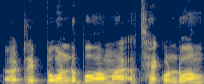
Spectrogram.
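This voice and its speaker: A man's voice: high-pitched, fast, highs cut off. A man chatting casually as an interview guest. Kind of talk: casual chat.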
